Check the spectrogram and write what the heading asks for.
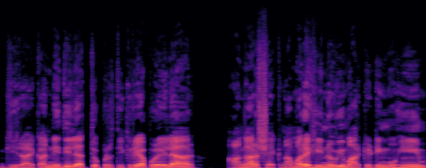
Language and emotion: Goan Konkani, fearful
